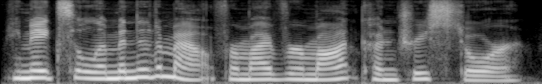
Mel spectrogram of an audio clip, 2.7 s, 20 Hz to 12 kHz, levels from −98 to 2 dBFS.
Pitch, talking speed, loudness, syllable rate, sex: 240 Hz, 220 wpm, -17 LUFS, 6.6 syllables/s, female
